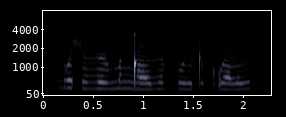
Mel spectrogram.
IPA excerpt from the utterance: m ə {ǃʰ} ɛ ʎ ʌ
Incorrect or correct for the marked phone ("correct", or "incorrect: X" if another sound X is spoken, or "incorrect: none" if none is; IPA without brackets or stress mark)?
incorrect: ŋ͡ǃ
